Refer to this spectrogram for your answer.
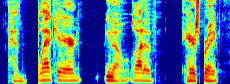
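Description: This man has an American accent and a fairly high pitch, and he talks at a very slow pace. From US West Coast, San Francisco Bay Area. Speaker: rock guitarist. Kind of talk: interview.

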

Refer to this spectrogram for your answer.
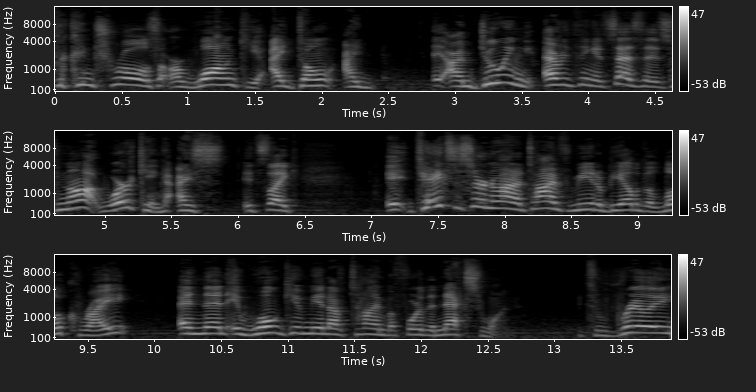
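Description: A man projects a raised voice at a moderate pace. His tone is bright and sharp, with lively intonation. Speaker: gamer. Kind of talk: gameplay commentary. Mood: frustrated, nervous.

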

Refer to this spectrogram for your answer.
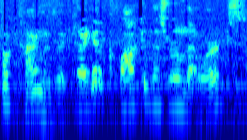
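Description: Light background noise accompanies a man speaking at a moderate pace. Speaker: vlogger. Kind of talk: casual vlog chat. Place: home room. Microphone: camera far.

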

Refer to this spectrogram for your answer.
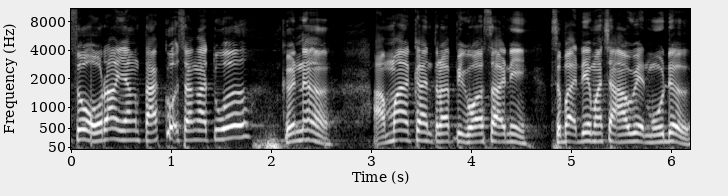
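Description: Raised, projected voice of a man, bright and sharp in tone. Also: quiet background. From Malaysia. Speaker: network marketing distributor; presenter. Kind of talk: sales presentation. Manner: animated. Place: hall.

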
